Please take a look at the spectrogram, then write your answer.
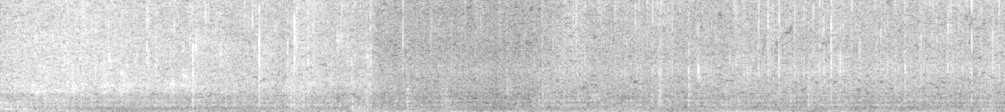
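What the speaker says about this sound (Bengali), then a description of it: "এবারে পেঁয়াজ কুচিগুলো দিয়ে দিচ্ছি।" Chopped onions sizzling and frying in hot oil with whole garam masala, a steady hiss of fairly quiet frying heard up close with a faint stir.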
